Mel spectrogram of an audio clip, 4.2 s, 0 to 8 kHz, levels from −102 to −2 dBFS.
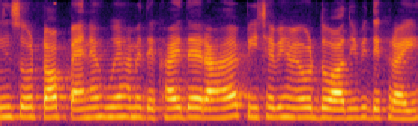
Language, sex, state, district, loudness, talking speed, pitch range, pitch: Hindi, female, Madhya Pradesh, Dhar, -15 LUFS, 285 wpm, 215-230 Hz, 225 Hz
